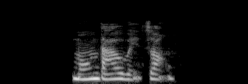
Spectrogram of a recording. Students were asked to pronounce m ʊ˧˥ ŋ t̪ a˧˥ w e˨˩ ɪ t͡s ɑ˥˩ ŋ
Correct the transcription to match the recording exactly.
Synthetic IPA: m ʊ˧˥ ŋ t̪ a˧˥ w e˨˩ ɪ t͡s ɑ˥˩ ŋ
